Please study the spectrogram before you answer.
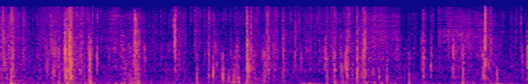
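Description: A full yellow plastic-film TUC cracker packet is turned and squeezed by fingertips, crinkling the wrapper. Dense, bright crackles and sharp snaps come in quick, uneven bursts over a quiet background. Each crackle dies away almost at once.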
